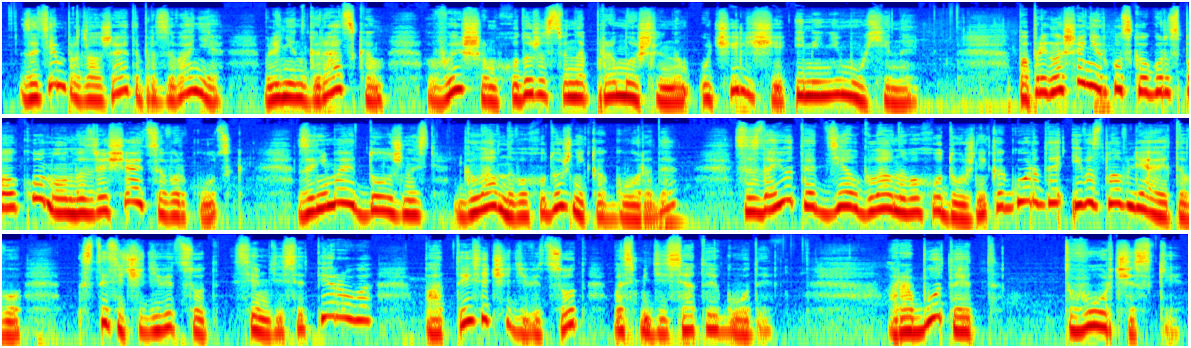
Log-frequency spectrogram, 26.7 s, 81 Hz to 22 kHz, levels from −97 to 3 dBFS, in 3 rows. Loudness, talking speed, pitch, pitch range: -12 LUFS, 85 wpm, 185 Hz, 160-245 Hz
